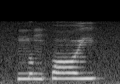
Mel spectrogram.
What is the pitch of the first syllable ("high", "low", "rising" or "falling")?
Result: low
